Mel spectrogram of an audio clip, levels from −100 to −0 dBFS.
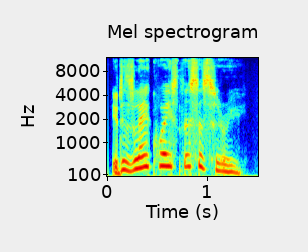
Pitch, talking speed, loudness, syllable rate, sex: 265 Hz, 160 wpm, -16 LUFS, 7.4 syllables/s, female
